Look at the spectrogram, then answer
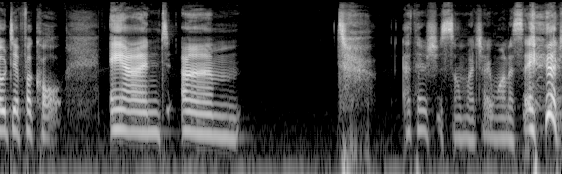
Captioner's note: sighing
